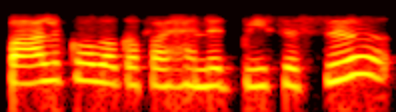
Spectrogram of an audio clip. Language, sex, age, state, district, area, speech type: Telugu, female, 18-30, Andhra Pradesh, Nellore, rural, conversation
